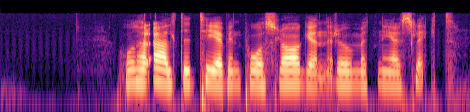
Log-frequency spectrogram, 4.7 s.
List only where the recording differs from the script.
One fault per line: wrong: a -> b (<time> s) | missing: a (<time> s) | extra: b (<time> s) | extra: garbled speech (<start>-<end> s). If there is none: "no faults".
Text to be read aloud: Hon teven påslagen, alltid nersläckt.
extra: har alltid (1.4 s)
wrong: alltid -> rummet (3.3 s)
